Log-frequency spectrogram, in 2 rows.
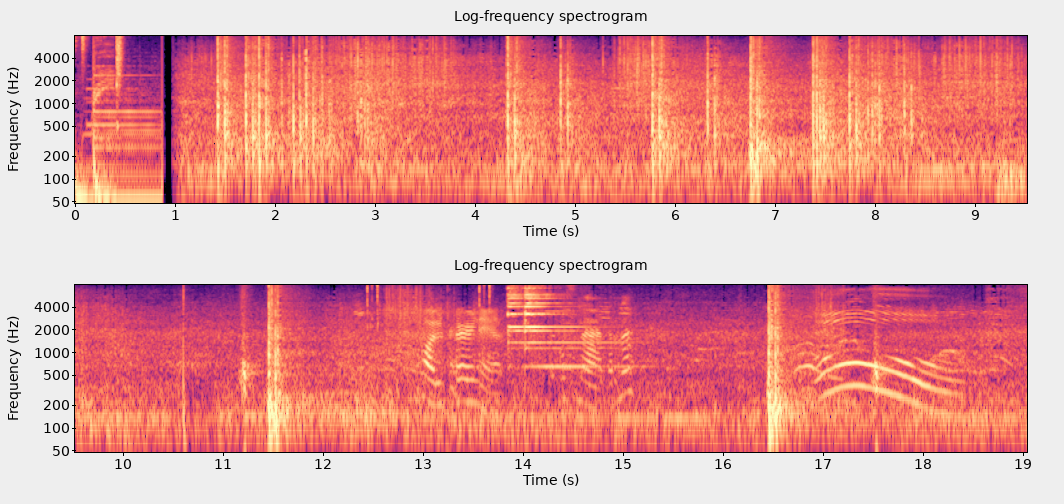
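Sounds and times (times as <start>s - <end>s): fireworks exploding: 1.0s - 17.2s
fireworks crackling: 1.0s - 19.0s.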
